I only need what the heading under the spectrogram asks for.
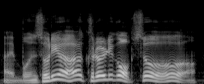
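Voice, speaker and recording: A man's voice: fairly high pitch, wildly swooping pitch, moderate pace, vocal fry, dry recording, heavily acted. A man voicing a defensive grown son in his thirties who snaps at his mother in a raised, irritated voice. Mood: dismissive.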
